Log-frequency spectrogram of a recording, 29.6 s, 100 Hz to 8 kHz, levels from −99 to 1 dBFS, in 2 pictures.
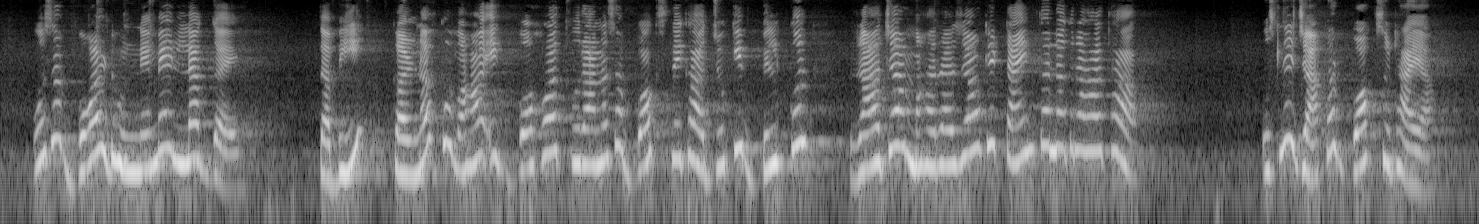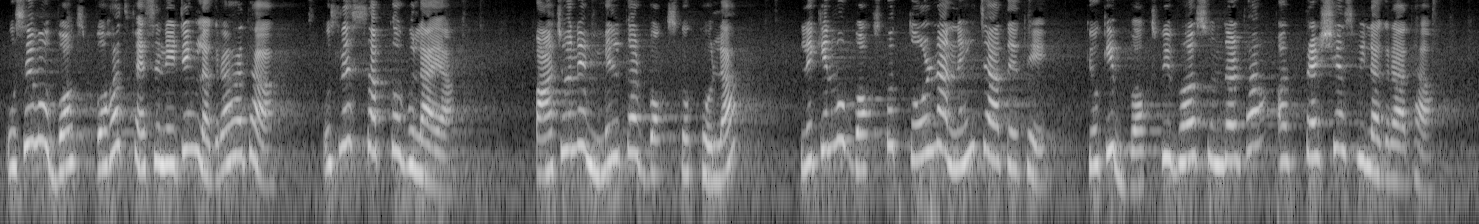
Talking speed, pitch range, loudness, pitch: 140 wpm, 295-415 Hz, -23 LUFS, 340 Hz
